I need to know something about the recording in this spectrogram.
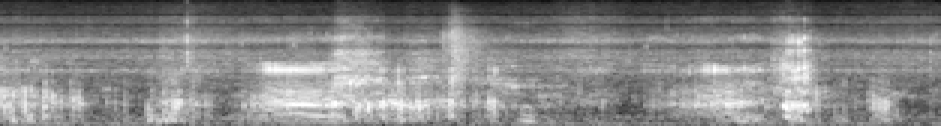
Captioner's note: crying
